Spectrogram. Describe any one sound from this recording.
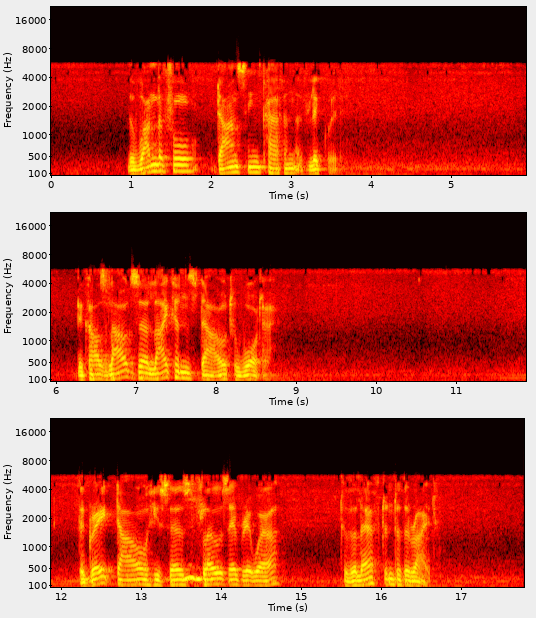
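A man speaks calmly in short phrases with pauses.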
